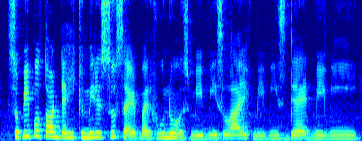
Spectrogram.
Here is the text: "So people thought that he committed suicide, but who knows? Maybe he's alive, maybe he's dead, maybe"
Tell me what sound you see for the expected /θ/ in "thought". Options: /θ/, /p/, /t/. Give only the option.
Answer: /t/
